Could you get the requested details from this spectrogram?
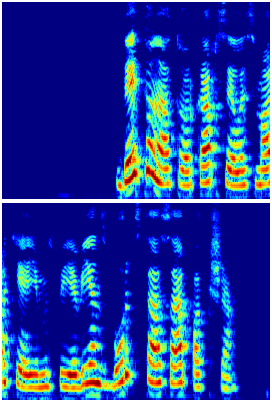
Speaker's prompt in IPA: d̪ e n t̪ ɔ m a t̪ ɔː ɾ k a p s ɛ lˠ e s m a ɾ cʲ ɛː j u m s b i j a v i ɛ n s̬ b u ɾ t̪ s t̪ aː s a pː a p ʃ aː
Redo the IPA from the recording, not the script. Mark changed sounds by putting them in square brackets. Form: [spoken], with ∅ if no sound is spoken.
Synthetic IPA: d̪ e [∅] t̪ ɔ [n] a t̪ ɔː ɾ k a p s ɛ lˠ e s m a ɾ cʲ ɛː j u m s b i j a v i ɛ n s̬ b u ɾ t̪ s t̪ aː s a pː a [k] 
